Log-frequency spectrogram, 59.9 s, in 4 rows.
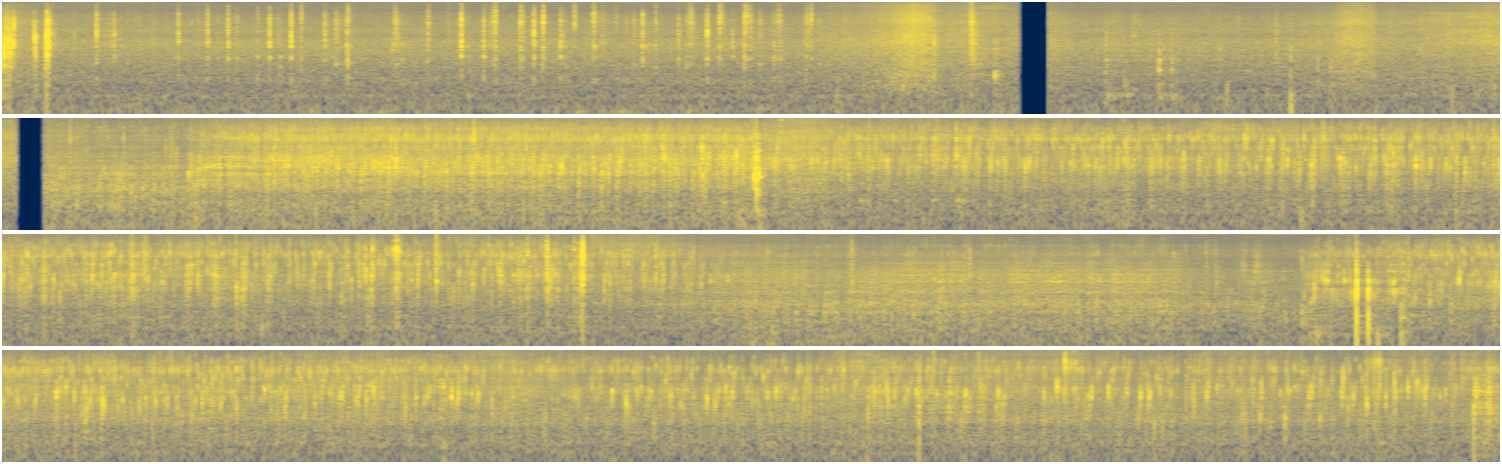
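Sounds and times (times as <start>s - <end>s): food sizzling in a pan: 15.4s - 42.0s, 43.0s - 59.9s.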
